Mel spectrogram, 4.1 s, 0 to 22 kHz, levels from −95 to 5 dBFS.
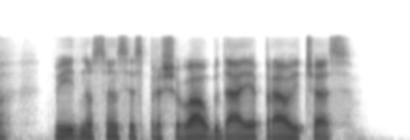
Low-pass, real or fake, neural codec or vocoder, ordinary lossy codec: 7.2 kHz; fake; codec, 16 kHz, about 1 kbps, DyCAST, with the encoder's durations; none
